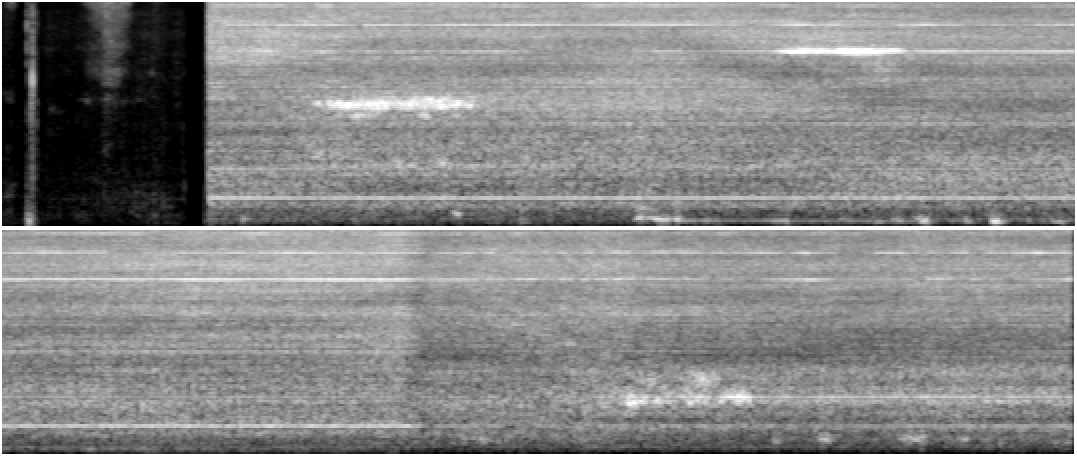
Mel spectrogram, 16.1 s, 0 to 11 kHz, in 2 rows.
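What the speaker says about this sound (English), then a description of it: "I don't think I've ever vacuumed before." A vacuum cleaner runs steadily and fairly loud during a car interior cleanup on a 1971 Super Beetle, a continuous drone after a brief start with a short quiet gap at the beginning.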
